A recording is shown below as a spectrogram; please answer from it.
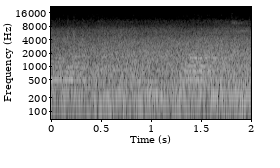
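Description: Passenger train coaches rolling slowly out of the station, heard from an open coach doorway: a steady rumble of wheels and running gear.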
